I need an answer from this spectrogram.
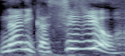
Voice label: japanese Idle; azurlane hoi4; azurlane tj

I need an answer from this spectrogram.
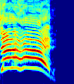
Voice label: american Moving; azurlane hoi4; azurlane sr reforged

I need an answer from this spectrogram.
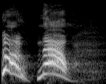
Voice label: english Moving; azurlane hoi4; azurlane sr reforged

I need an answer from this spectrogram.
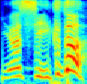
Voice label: japanese Moving; azurlane hoi4; azurlane tj

